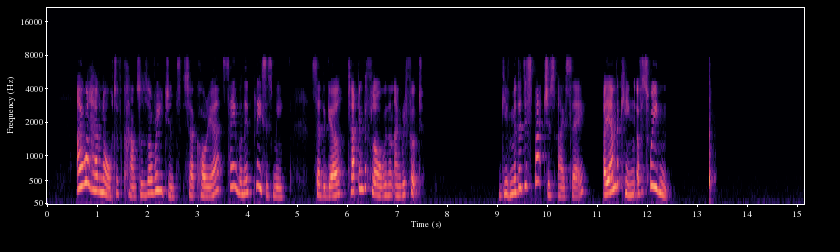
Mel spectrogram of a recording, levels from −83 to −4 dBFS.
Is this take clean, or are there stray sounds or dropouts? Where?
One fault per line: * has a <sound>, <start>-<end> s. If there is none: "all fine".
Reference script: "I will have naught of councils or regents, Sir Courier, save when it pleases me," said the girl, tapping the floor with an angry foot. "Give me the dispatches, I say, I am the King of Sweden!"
* has a thud, 13.2-13.4 s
